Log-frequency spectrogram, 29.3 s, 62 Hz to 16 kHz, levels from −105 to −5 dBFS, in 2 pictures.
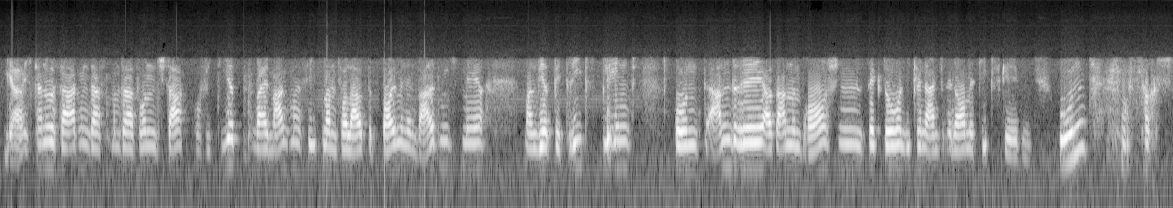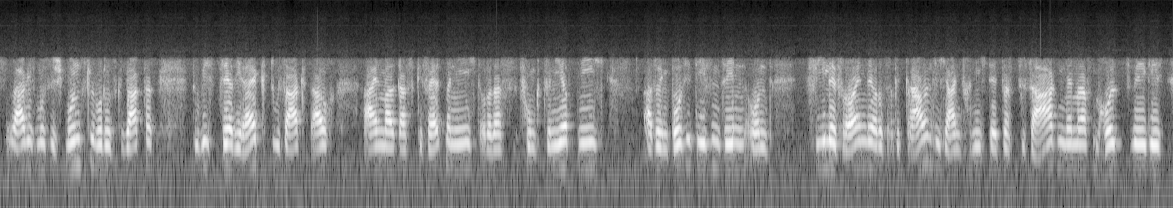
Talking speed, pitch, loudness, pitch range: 180 wpm, 165 Hz, -16 LUFS, 155-180 Hz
